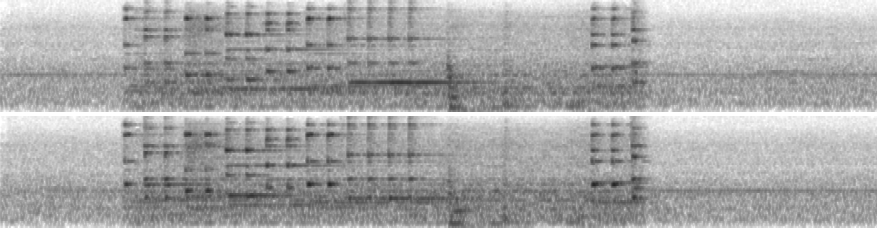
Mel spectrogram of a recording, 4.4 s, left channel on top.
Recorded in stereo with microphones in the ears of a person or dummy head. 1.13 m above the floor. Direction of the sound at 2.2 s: 55° left (ahead or behind).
